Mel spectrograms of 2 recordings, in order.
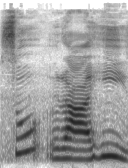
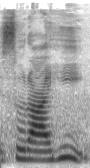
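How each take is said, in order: First: सुराही stretched slowly, falling; slow syllable-by-syllable reading. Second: Said in the usual way. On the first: Shown as a demonstration. Teacher shows the corrected word सुराही, sounded out slowly. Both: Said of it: "मात्रा लगाएंगे तो क्या बन जाएगा".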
